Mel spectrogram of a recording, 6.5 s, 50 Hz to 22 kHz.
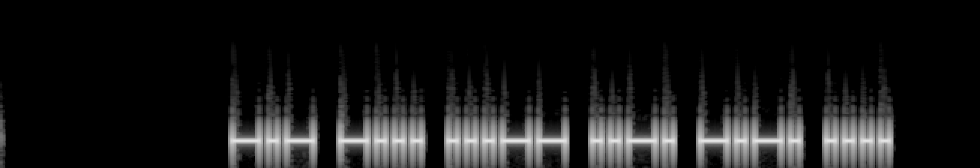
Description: Morse code, heard as a keyed tone, about 20 wpm, 700 Hz. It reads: KB3FCH
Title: Speed Racing - USA 2x3 Call Signs 20wpm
